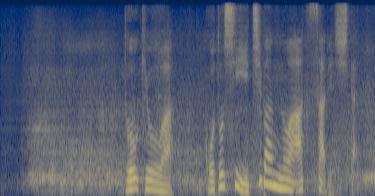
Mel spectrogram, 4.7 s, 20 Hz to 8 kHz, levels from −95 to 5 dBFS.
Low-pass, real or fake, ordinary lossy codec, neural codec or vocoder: 7.2 kHz; fake; none; codec, 24 kHz, 0.9 kbps, DualCodec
